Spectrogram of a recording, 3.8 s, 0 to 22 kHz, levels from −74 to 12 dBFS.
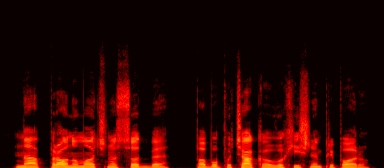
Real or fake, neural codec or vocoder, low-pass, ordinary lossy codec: fake; vocoder, 44.1 kHz, 128 mel bands every 512 samples, BigVGAN v2; 19.8 kHz; none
